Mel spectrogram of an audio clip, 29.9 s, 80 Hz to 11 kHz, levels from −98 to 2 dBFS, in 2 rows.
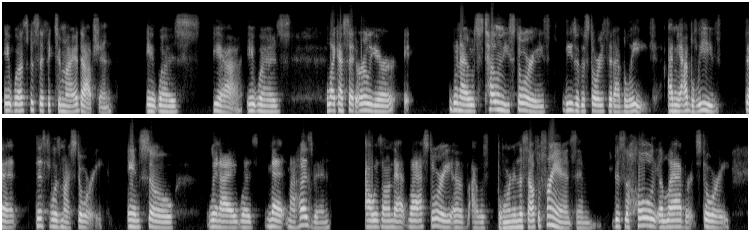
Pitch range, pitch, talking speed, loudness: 165-195 Hz, 180 Hz, 135 wpm, -22 LUFS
